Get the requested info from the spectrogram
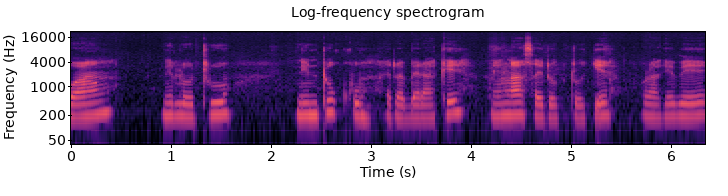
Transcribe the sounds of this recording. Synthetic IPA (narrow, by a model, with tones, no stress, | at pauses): a˦ŋ | ni˦lo˨tʰu˦ | ni˦ntu˦kʰːu˨a˨tɔ˨bɛ˨ɾa˨ke˦ | ni˦ŋa˦sa˨i˨to˨ki̥˨to˨kje˦ | o˦ɾa˨ke˦βe˦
